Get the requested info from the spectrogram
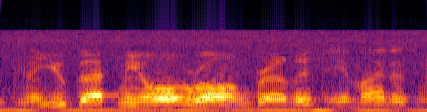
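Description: Male voices in dialogue from an old radio drama recording, with a steady low hum underneath.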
